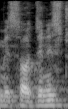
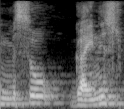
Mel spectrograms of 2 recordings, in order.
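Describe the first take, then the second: First: Misogynist said as "mi-SOJ-uh-nist"; corrected pronunciation. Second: Misogynist read as "miso-GAI-nist"; hard g and "eye" vowel in misogynist; common mispronunciation. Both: Shown as a demonstration. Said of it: "pronunciation थोड़ा ठीक करना चाहें".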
